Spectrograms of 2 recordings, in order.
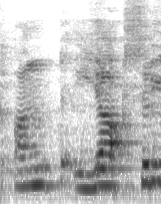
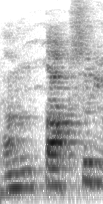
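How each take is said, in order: First: अंत याक्षरी with an extra y, "ant-yaakshari"; wrong pronunciation. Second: अंताक्षरी said as "antaakshari", no y; smooth अंताक्षरी without a y glide; correct pronunciation. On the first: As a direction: slip a y into अंत याक्षरी after the t. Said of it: "वो यहाँ पर या नहीं आएगा". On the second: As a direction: go straight from t to long aa in अंताक्षरी. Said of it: "ए न ताक्षरी होता है ये". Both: Shown as a demonstration.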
